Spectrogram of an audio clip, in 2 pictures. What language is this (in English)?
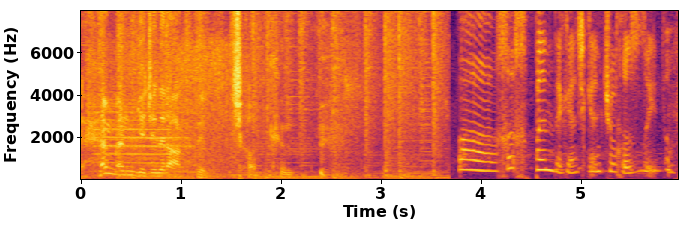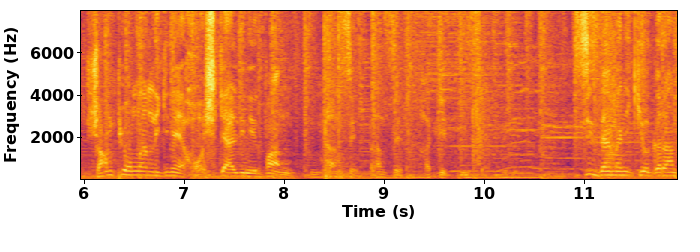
Turkish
